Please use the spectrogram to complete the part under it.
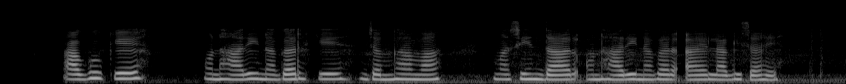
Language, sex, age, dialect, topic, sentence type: Chhattisgarhi, male, 56-60, Northern/Bhandar, agriculture, statement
